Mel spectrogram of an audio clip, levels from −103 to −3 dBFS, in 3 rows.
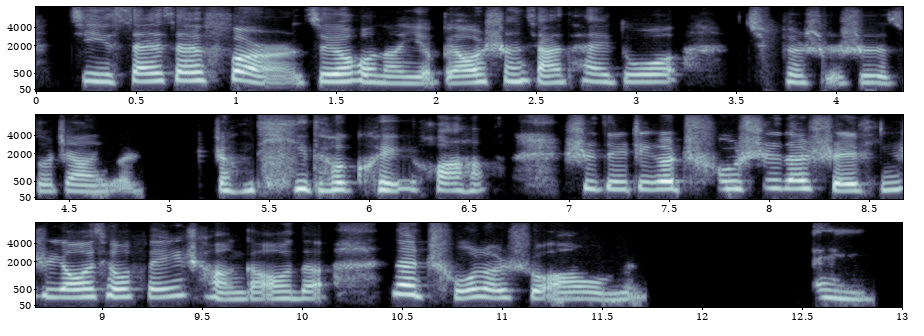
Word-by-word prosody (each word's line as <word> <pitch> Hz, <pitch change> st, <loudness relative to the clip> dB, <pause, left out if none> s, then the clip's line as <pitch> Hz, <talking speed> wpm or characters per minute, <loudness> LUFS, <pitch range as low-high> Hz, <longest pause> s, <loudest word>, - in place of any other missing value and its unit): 既 245 Hz, -3 st, -4 dB
塞 240 Hz, +3 st, +2 dB
塞 265 Hz, +1 st, +4 dB
缝 285 Hz, +2 st, +5 dB
儿， 335 Hz, -, +2 dB
最 230 Hz, +3 st, +4 dB
后 230 Hz, -2 st, +1 dB
呢， 195 Hz, -2 st, -4 dB
也 185 Hz, -, -3 dB
不 -, -, -6 dB
要 205 Hz, +2 st, +4 dB
剩 240 Hz, 0 st, -2 dB
下 215 Hz, -5 st, +1 dB
太 230 Hz, 0 st, -5 dB
多， 225 Hz, +1 st, -1 dB, 0.5 s
确 220 Hz, -, -3 dB
实 -, -, -9 dB
是 210 Hz, -2 st, -4 dB
做 195 Hz, +1 st, -8 dB
这 195 Hz, -, -4 dB
样 185 Hz, -1 st, -1 dB
一 -, -, -9 dB
个 -, -, -9 dB, 0.4 s
整 205 Hz, -1 st, -3 dB
体 255 Hz, +3 st, 0 dB
的 225 Hz, +2 st, +2 dB
规 230 Hz, +1 st, -1 dB
划， 220 Hz, -2 st, 0 dB, 0.5 s
是 265 Hz, -, -4 dB
对 245 Hz, 0 st, -2 dB
这 240 Hz, -, -5 dB
个 245 Hz, +1 st, +9 dB
厨 250 Hz, +1 st, -4 dB
师 275 Hz, +1 st, -5 dB
的 265 Hz, -1 st, +4 dB
水 210 Hz, -5 st, +4 dB
平 220 Hz, +3 st, -7 dB
是 275 Hz, -, -4 dB
要 245 Hz, +1 st, +5 dB
求 255 Hz, -1 st, +2 dB
非 255 Hz, +2 st, -2 dB
常 195 Hz, -, -2 dB
高 200 Hz, +2 st, -2 dB
的。 210 Hz, 0 st, -4 dB, 0.3 s
那 335 Hz, -2 st, +8 dB
除 240 Hz, -3 st, -1 dB
了 240 Hz, -3 st, +1 dB
说， 220 Hz, -2 st, -3 dB
哦， 200 Hz, 0 st, -1 dB
我 195 Hz, -, -4 dB
们 190 Hz, +8 st, -10 dB, 0.8 s
哎。 205 Hz, -5 st, -6 dB
230 Hz, 240 characters per minute, -23 LUFS, 210-255 Hz, 0.8 s, 个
